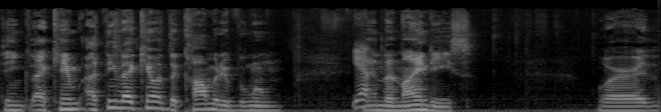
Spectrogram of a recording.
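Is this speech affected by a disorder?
No.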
